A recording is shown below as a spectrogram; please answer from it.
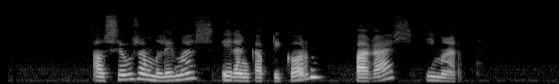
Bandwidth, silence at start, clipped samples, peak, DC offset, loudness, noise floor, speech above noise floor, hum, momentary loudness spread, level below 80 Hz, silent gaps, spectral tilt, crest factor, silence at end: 10.5 kHz; 0.95 s; under 0.1%; -2 dBFS; under 0.1%; -23 LUFS; -60 dBFS; 38 dB; none; 8 LU; -78 dBFS; none; -5.5 dB/octave; 22 dB; 1.05 s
